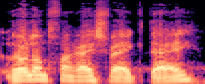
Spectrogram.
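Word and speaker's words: Roland van Rijswijk-Deij: So it's actually pronounced Roland van Rijswijk Day, but I'm not going to torture people and force them to do that.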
